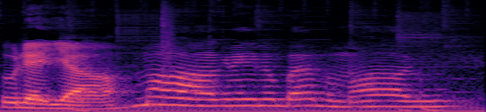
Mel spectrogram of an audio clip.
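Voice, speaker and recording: Racing along in a high-pitched voice with lively intonation, a man hosts a casual family vlog at home. He teases and coos at a baby before speaking straight to the camera for viewers, with soft music underneath.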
